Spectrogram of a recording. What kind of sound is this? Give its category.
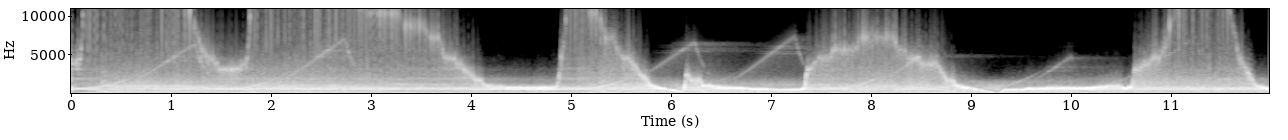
Sound effects > Electronic / Design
